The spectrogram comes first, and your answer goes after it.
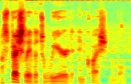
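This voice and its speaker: A middle-aged man with a gravelly voice, rambling casually and folksily as he hosts a morning vlog, often repeating himself. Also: lively intonation, fast talker, bright, forceful tone. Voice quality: gravelly, very deep. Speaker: host of a daily vlog. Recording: clear background room noise.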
